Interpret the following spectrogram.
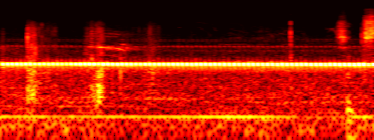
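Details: Male American toad calling while hidden near the edge of the Delaware Canal: one long, steady, high musical trill of rapid, even pulses held at a single pitch for the whole stretch, with brief soft rustling and clicking sounds on top.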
